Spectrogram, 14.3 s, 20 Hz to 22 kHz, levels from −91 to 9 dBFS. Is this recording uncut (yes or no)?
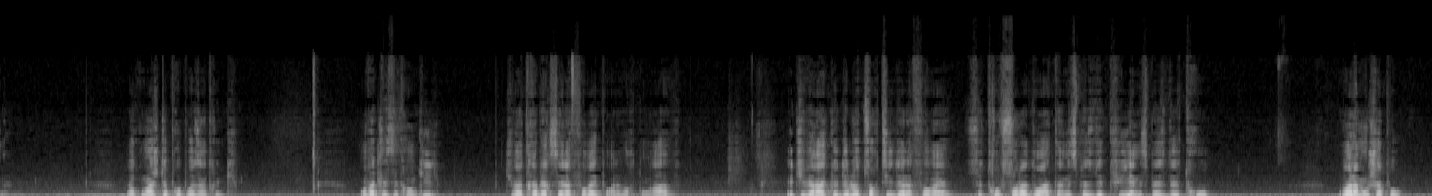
yes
